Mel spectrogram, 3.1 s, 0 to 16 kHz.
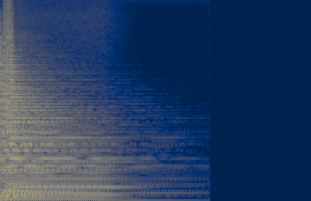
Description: Ab7 Chord
Listen to Ab7 strummed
